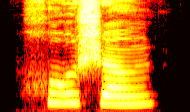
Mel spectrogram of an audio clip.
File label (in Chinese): "呼声", Chinese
